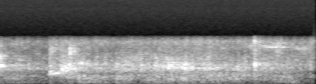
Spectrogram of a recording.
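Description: Skateboard wheels rolling over concrete pavement, a continuous rough rolling noise, with a sharp click near the end.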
